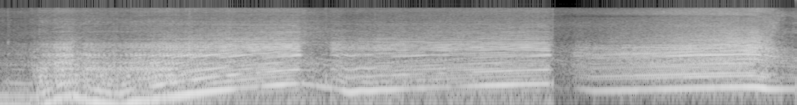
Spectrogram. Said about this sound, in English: So yeah, it was nice to get it back out and enjoy it, and it sounds incredible. Now that it's got a proper little induction snarl to it as well, it's really breathing quite happily.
